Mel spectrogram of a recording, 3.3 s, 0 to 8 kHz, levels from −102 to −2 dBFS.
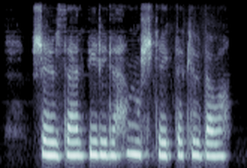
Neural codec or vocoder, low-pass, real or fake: codec, 16 kHz, 2 kbps, FunCodec, trained on LibriTTS, 25 frames a second; 7.2 kHz; fake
